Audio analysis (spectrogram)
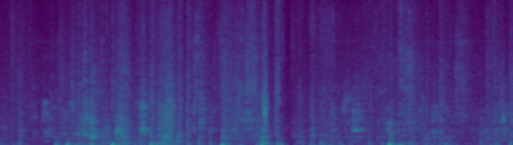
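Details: Indoor play fight between Blondi, a German Shepherd, and Sugar Tree, a Doberman, filmed in April with sheep Dasher and Edie watching; continuous heavy breathing and panting mixed with scrabbling paws and body contact noise throughout.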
